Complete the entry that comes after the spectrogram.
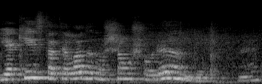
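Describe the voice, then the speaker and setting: The recording has audible room echo. Noticeable background noise runs underneath. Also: woman. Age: 60s. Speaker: educational psychologist. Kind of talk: conference talk. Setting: conference. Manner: halting.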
